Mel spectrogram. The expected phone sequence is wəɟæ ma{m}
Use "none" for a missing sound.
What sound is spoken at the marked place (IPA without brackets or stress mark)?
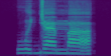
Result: none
